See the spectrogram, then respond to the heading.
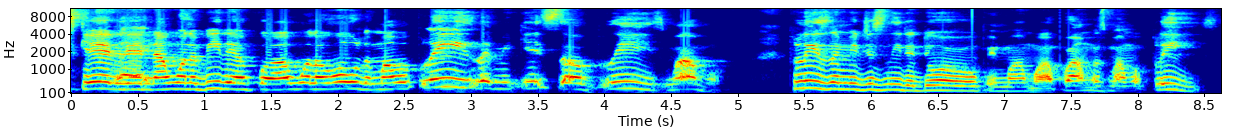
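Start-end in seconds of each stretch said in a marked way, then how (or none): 2.3-8.4 crying, tearful, begging plea. Retelling how a boy pleaded with his mom, imitating him crying and begging. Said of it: "never seen him crying and begging".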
